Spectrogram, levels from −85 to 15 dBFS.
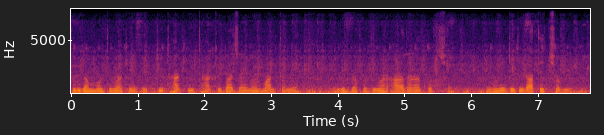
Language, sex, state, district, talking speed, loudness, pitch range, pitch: Bengali, male, West Bengal, Alipurduar, 125 wpm, -20 LUFS, 130-145 Hz, 135 Hz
